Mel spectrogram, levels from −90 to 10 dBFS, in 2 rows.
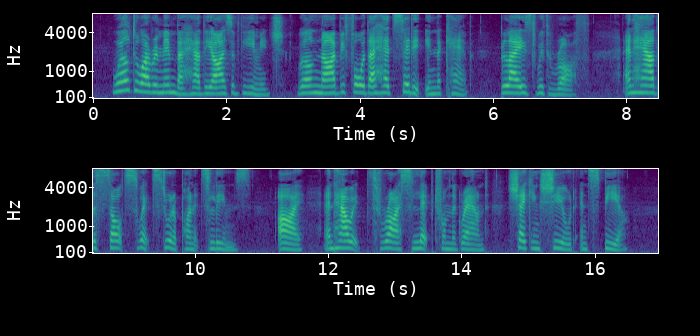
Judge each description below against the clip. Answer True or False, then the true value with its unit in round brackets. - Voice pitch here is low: False (230 Hz)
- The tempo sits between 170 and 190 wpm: False (160 wpm)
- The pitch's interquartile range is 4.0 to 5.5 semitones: False (2.8 semitones)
